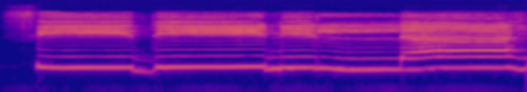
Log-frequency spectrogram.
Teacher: باریک پڑھنا ہے کیونکہ اللہ کے لام سے پہلے زیر ہے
